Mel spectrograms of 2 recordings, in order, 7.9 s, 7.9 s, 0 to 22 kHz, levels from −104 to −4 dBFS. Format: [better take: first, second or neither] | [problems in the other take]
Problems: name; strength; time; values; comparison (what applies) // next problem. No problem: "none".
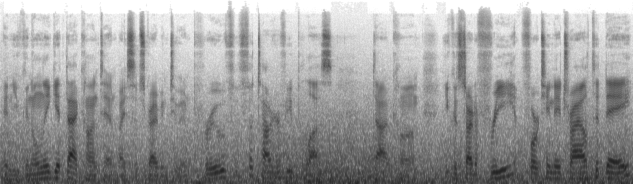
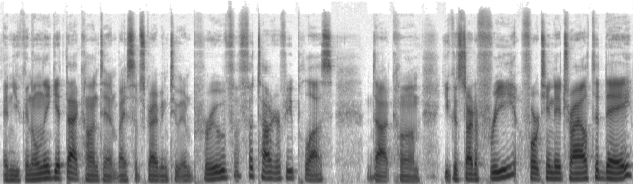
second | wind noise on the microphone; heavy; 8 dB below the speech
